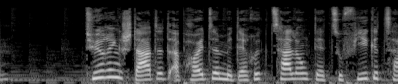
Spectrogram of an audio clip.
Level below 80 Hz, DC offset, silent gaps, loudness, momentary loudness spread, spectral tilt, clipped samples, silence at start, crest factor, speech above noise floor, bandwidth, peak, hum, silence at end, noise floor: -42 dBFS; under 0.1%; none; -17 LUFS; 7 LU; -3 dB/octave; under 0.1%; 0 s; 18 dB; 25 dB; 15.5 kHz; 0 dBFS; none; 0 s; -43 dBFS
